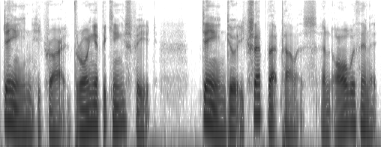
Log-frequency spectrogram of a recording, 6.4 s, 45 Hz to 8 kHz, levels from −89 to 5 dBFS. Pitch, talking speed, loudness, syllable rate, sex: 85 Hz, 160 wpm, -20 LUFS, 4.1 syllables/s, male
